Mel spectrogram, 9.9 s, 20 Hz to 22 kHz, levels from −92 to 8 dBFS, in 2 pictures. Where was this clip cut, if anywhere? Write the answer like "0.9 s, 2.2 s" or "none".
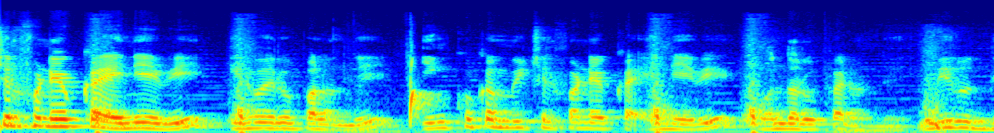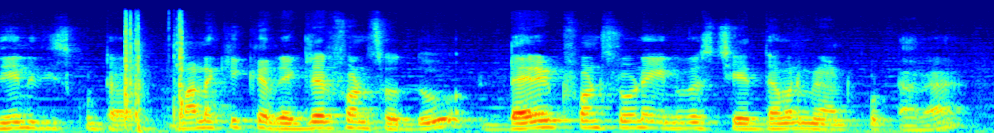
5.8 s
